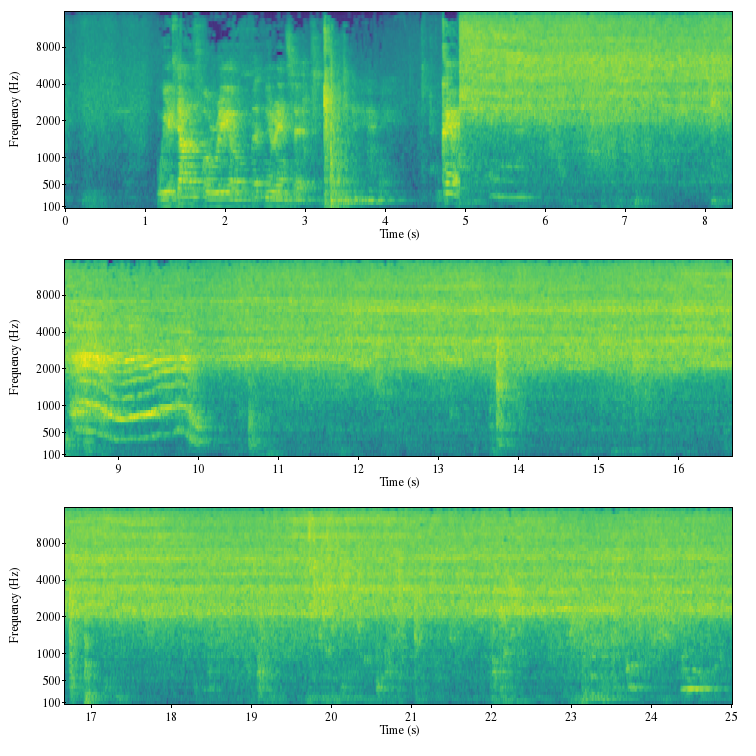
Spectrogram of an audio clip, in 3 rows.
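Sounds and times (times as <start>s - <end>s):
shower spray hissing: 4.9s - 25.0s.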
